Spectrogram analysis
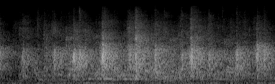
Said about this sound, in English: All right, I got to a few of you though, right? A few of you. I don't even know if I have to check the applause meter on this one, but just to make it official,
